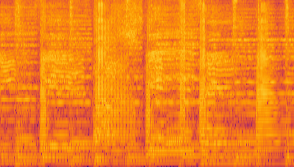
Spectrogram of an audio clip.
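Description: A live Austrian folk band playing with a steady beat of about four strokes a second, led by a diatonic button accordion (Steirische Harmonika), with a man singing into a microphone.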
